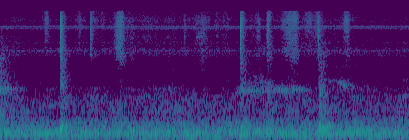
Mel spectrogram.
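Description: Near silence: quiet room tone with a few faint, soft ticks from hands handling sourdough bread dough.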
